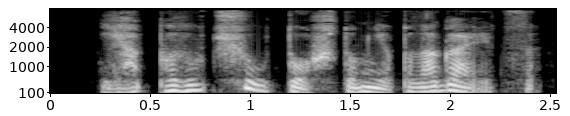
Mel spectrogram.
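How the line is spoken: Mutter. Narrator (Russian): пробормотал он

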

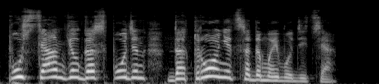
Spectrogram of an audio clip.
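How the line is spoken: Loud. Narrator (Russian): мистер Колдуэлл громко сказал

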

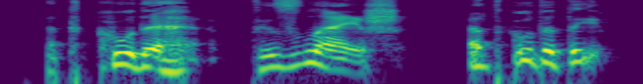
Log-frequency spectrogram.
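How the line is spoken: Hoarse through clenched teeth. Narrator (Russian): хрипел противник, скрипя зубами

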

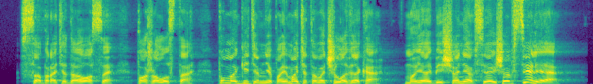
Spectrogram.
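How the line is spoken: Shouting while chasing. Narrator (Russian): Бросившись в погоню за Мэнхао, Сюань Дао Цзы прокричал

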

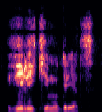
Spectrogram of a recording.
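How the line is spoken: Conciliatory tone. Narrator (Russian): заговорил он примирительным тоном

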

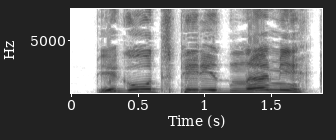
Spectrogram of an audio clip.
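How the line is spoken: Shouted. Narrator (Russian): крикнул мне Иванов

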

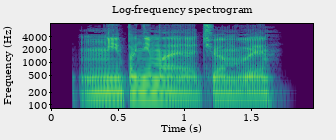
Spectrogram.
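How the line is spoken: Dry. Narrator (Russian): сухо ответил Яндрихин

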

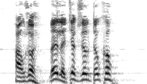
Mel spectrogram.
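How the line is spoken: Sudden cry. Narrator (Vietnamese): bỗng có kẻ kêu lên

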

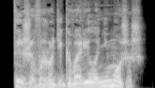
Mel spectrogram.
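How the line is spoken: Hiss. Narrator (Russian): прошипел Антоний

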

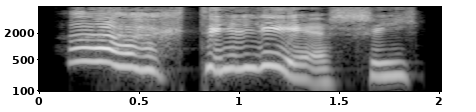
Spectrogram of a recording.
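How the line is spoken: Indignant old woman shouting. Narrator (Russian): Возмущенно кричала старая княгиня Чтислава

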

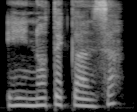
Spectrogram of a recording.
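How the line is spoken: Soft question. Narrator (Spanish): Teresa pregunta suavemente

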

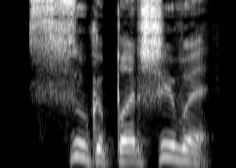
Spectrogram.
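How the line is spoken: Growling again. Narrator (Russian): вновь зарычал он

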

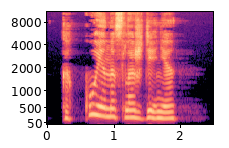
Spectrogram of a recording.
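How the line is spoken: Sigh. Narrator (Russian): вздохнула

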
